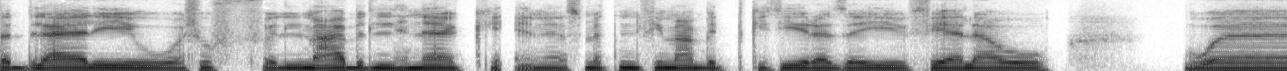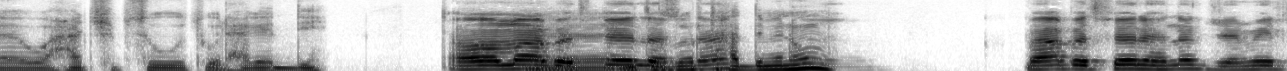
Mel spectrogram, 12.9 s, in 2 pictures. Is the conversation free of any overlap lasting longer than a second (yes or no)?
no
